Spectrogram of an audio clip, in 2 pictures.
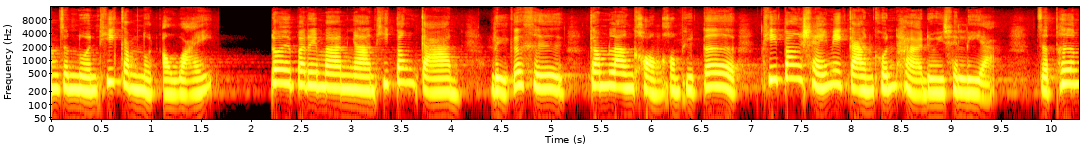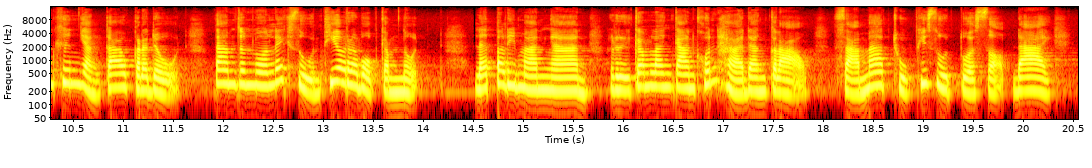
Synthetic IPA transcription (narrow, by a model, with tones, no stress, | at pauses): aː˧mt͡ɕa˧mnu˧ənt̪ʰiː˥˩ka˧mno˨˩t̪̚ʔa˧wːa˦˥j | doː˧jpa˧ɾi˧maː˧nŋaː˧nt̪ʰiː˥˩t̪ɔ˥˩ŋkaː˧n | ɾɯː˩˦kɔː˥˩kʰɯː˧ka˧mla˧ŋkʰɔː˩˦ŋkʰɔ˧mpʰuː˦˥t̪ɤː˥˩t̪ʰiː˥˩t̪ɔ˥˩ŋt͡ɕʰa˦˥jna˧jkaː˧nkʰo˦˥nɦaː˩˦duː˧jt͡ɕʰa˧li˨˩ə | t͡ɕa˨˩ʔpʰɤː˥˩mkʰɯ˥˩njaː˨˩ŋkaː˥˩wkɾa˧doː˨˩t̪̚ːaː˧mt͡ɕa˧mnu˧ənleː˥˩k̚suː˩˦nt̪ʰi˥˩əwɾa˧bo˨˩p̚ka˧mno˨˩t̪̚ | lɛ˦˥pa˧ɾi˧maː˧nŋaː˧nɾɯː˩˦ka˧mla˧ŋkaː˧nkʰo˦˥nɦaː˩˦da˧ŋkla̰ː˨˩wsaː˩˦maː˥˩t̪ʰːuː˨˩k̚pʰi˦˥˩suː˨˩t̪ːu˨˩ət̪̚sɔ̰ː˨˩p̚daː˥˩j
